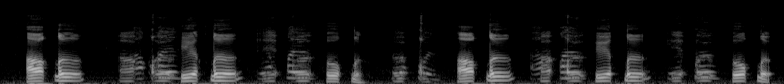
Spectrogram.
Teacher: زبان کی جڑ اور اس کے مقابلے میں جو لٹکتا ہوا تالو، تالو بھی کہہ سکتے ہیں، کوا بھی کہہ سکتے ہیں، لحات بھی کہہ سکتے ہیں، ٹھیک ہے۔ وہ تالو آپ کی زبان کی جڑ سے ٹچ ہوتا ہے، ملتا ہے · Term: بڑا قاف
